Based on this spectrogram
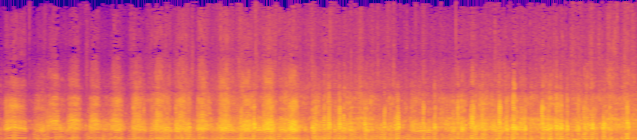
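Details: A flock of domestic ducks being called down to a lake on a mild, damp, rainy morning; rapid, loud quacking from many birds, about three calls a second, swelling toward the end.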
